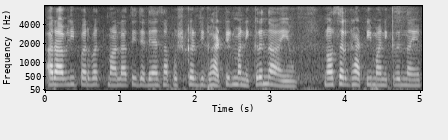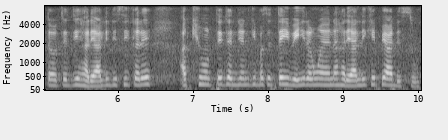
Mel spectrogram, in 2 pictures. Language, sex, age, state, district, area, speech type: Sindhi, female, 45-60, Rajasthan, Ajmer, rural, spontaneous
